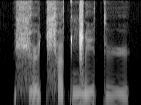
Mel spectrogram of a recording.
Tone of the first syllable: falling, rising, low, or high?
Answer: high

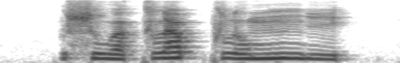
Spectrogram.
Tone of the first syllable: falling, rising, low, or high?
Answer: low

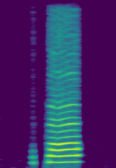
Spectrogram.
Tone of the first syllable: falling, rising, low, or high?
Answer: high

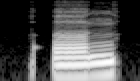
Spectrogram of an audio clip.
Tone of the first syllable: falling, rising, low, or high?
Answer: rising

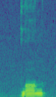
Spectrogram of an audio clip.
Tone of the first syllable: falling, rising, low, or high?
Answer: high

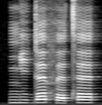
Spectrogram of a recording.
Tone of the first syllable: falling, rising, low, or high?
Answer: low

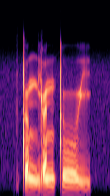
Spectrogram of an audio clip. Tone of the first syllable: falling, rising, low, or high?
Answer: low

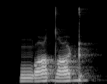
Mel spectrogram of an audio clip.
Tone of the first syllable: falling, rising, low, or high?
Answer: rising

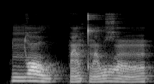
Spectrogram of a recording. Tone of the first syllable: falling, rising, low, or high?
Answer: falling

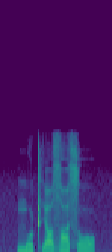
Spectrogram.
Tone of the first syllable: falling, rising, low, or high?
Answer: high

